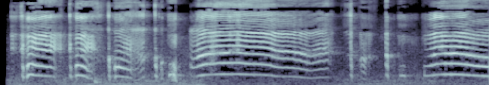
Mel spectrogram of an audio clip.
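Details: Clear, high infant crying in bursts, short wails building to long drawn-out cries with gasping breaths; a hungry baby's cry.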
